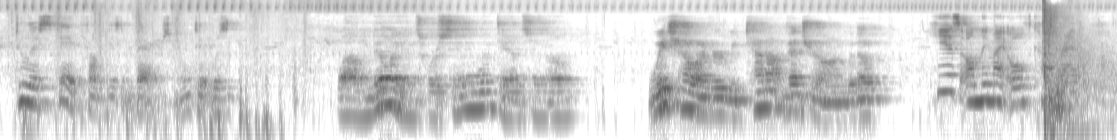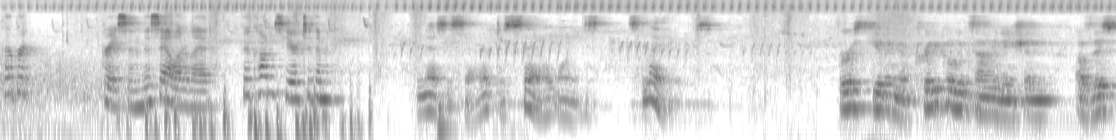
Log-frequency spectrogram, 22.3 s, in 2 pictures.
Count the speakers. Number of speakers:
four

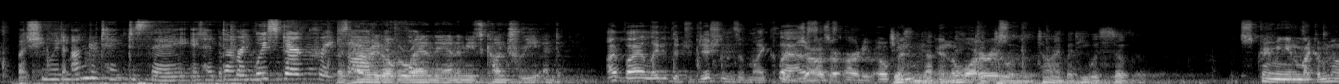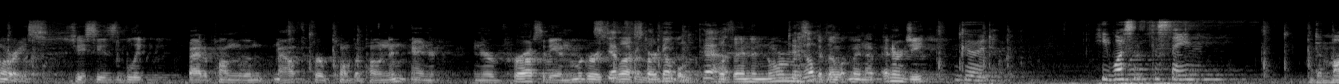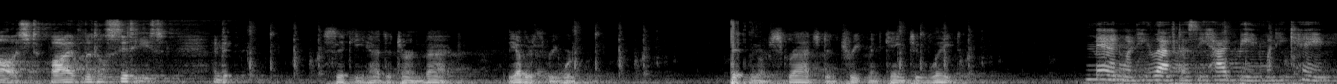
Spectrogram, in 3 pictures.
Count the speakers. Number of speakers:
six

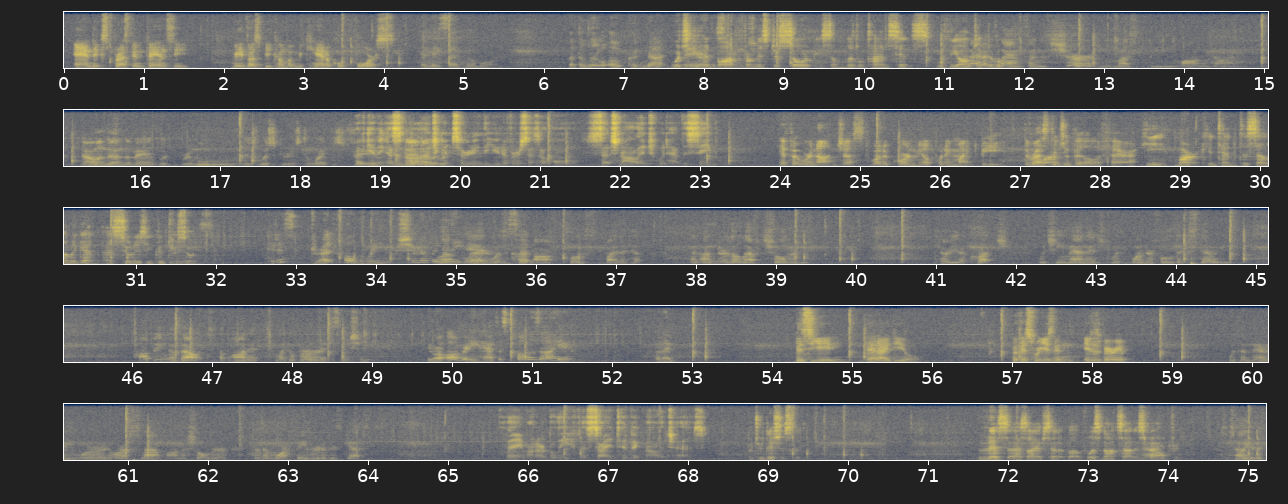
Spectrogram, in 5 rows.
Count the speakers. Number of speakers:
seven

